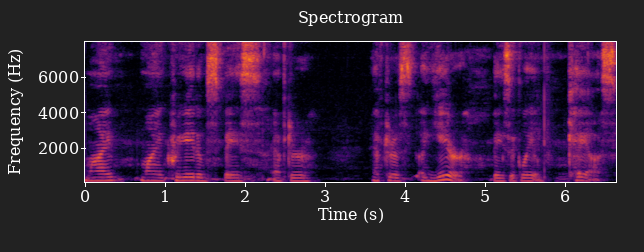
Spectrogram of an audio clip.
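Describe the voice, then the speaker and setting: A woman speaks at a very slow pace with long, frequent pauses, her voice somewhat breathy and her pitch varying in an ordinary way. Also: medium pitch for a woman. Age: 60s. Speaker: craft and journaling vlogger. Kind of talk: room tour vlog. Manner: animated.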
